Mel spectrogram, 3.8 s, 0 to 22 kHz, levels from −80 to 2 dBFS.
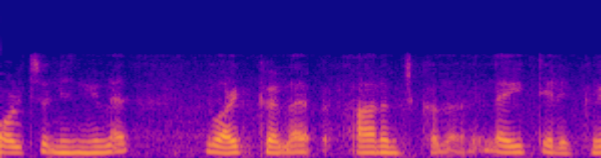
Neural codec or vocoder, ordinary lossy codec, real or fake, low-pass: codec, 16 kHz in and 24 kHz out, 0.6 kbps, FocalCodec, streaming, 2048 codes; Opus, 24 kbps; fake; 5.4 kHz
